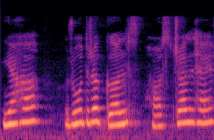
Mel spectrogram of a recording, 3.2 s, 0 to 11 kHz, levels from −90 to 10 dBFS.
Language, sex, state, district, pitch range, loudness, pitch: Hindi, female, Madhya Pradesh, Bhopal, 260-310 Hz, -15 LUFS, 290 Hz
